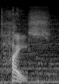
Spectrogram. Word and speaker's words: Thais: thais entice is a it's pronounced tice but like as as an englishman it's like i would never guess that i would never ever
